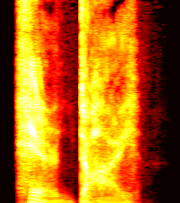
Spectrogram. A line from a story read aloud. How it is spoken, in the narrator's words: said Doremus bitterly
